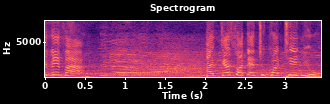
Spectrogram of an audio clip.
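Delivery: ordinary talk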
